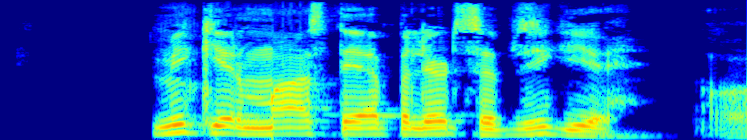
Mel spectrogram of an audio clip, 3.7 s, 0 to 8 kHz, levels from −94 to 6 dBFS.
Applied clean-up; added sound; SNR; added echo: none; none; none; none.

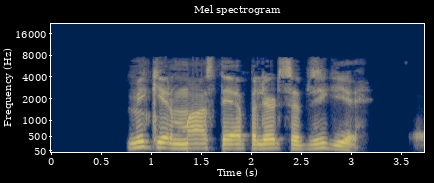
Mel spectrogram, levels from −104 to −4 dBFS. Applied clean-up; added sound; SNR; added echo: neural mask model Resemble Enhance denoiser.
